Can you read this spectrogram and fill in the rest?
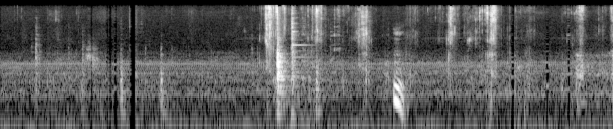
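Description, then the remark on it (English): Crunchy chewing of chicken, a series of sharp, crackly bites and munches that start a few seconds in and repeat irregularly over a low, steady background hum. “If you keep eating it, there's going to be none left to go with your tater tots.”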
